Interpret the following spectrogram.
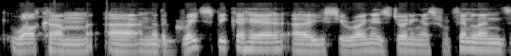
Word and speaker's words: Jussi Roine: You pronounced my name exactly correctly, and you're probably the only person outside Finland who can do that now. So, good afternoon, good evening, everyone. My name is Jussi Roine.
